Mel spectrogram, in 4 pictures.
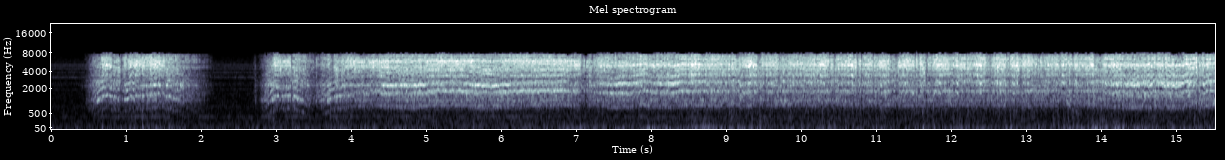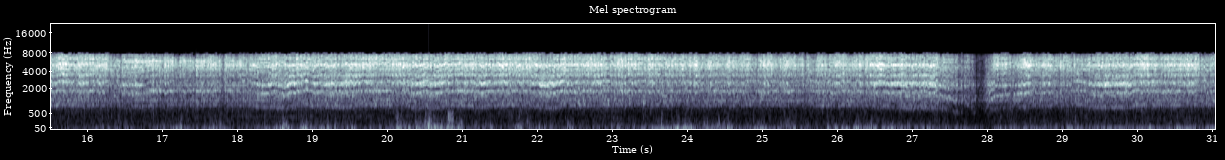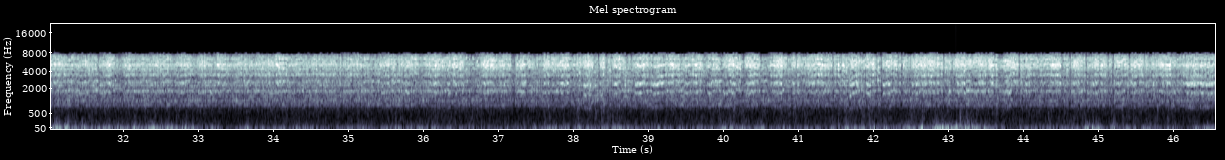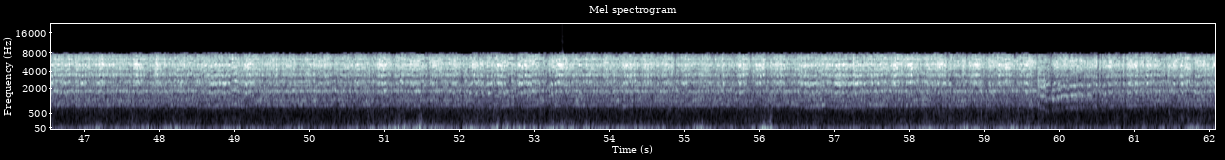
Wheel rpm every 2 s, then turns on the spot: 60, 60, 200, 230, 230, 230, 230, 220, 230, 230, 220, 230, 230, 200, 180, 230, 230, 230, 230, 230, 230, 230, 230, 230, 230, 230, 230, 230, 230, 230, 210.
none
